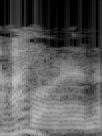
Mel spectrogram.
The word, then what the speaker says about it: Vian: It's Vian. That's fine. That's close enough. Just like Brian or Ryan.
